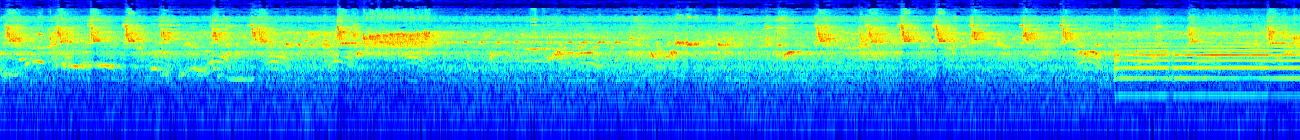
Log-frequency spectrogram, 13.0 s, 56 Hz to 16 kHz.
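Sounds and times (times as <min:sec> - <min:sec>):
birds chirping and squawking: 0:00.0 - 0:13.0
long steady horn-like note: 0:11.1 - 0:13.0.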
